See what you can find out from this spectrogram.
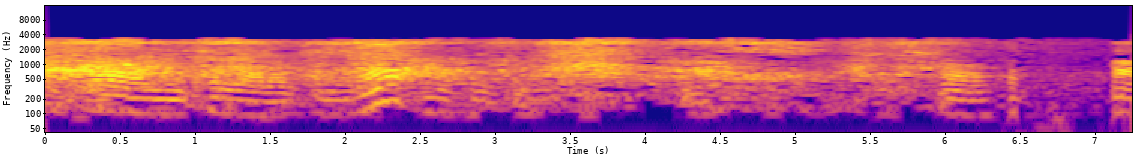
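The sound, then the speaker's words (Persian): An audience recites salawat in unison at a religious gathering, many voices chanting together in a loud, continuous, rolling drone with rising and falling swells. “خیلی خوب، پس مبارک باشه، صلوات بگیرید.”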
